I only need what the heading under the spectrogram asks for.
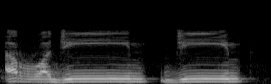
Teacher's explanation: اعتني بشدة الجيم وبجهرها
